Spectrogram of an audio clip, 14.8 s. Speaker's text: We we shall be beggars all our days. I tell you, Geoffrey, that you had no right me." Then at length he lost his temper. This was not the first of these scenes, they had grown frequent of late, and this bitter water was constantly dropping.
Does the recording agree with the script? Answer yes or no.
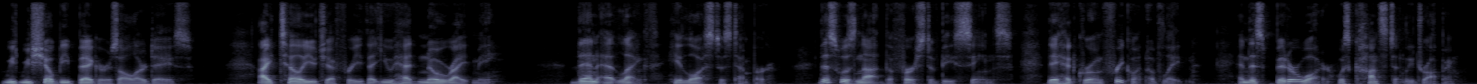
yes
